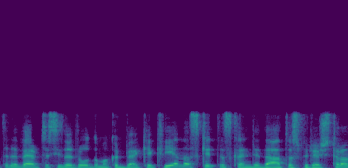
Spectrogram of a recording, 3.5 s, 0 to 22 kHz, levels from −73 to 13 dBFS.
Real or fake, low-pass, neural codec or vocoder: fake; 7.2 kHz; codec, 16 kHz, 0.8 kbps, ZipCodec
